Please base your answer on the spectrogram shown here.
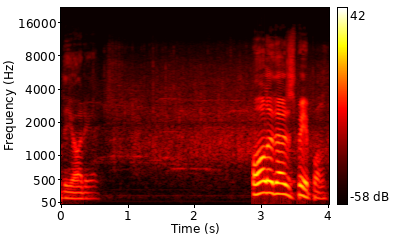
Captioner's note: applause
